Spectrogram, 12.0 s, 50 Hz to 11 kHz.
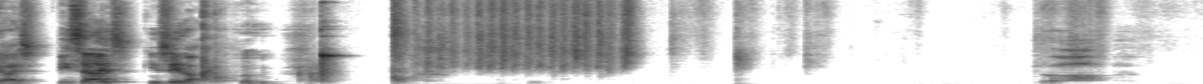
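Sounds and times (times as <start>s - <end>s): palms rubbing over skin: 4.2s - 7.1s.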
